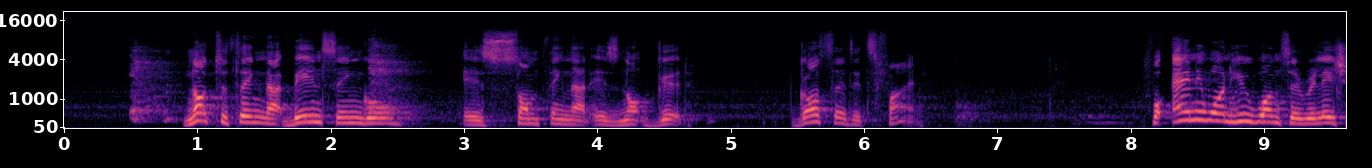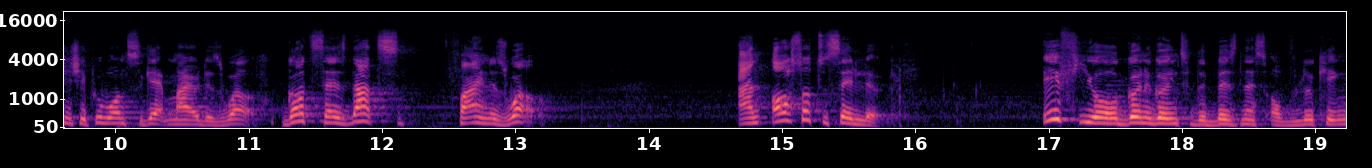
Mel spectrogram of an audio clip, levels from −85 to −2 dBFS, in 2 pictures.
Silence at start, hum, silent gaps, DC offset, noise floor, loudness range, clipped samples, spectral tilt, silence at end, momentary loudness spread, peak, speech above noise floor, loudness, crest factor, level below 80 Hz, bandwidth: 0.5 s; none; none; under 0.1%; -69 dBFS; 7 LU; under 0.1%; -5 dB/octave; 0 s; 14 LU; -14 dBFS; 38 dB; -32 LUFS; 20 dB; -84 dBFS; 12 kHz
